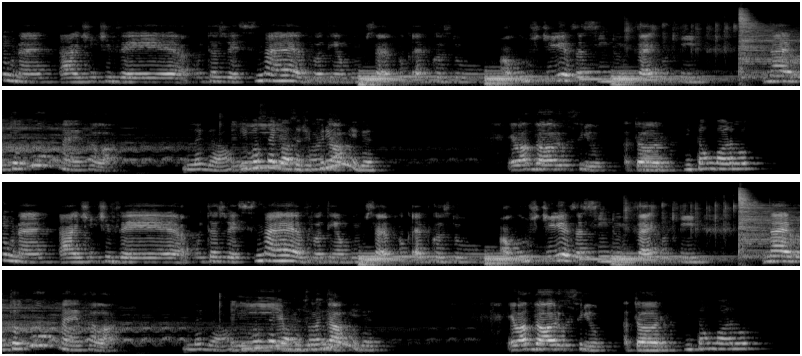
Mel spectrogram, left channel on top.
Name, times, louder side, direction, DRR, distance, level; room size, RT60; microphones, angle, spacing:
voice 1, 0.0-7.3 7.6-9.2 10.3-11.5 13.0-14.7, right 3 dB, 45° right, 0.4 m, -27 dB
sound 1, 3.0-7.3, left 1 dB, 20° left, 0.5 m, -30 dB
sound 2, 4.4-4.5 4.7-4.8 5.2-8.5 9.0-9.3, right 3 dB, 65° right, 0.8 m, -46 dB
sound 3, 7.4-10.6 12.6-12.7, right 3 dB, 85° right, 1.1 m, -35 dB
voice 2, 9.8-11.7 14.4-15.4, left 3 dB, 65° left, 0.4 m, -28 dB
3.6 x 2.2 x 3.0 m
head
